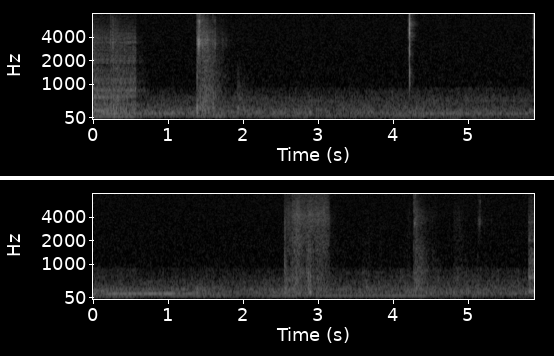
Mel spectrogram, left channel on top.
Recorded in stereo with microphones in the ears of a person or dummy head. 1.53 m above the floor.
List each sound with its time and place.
Only background noise.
